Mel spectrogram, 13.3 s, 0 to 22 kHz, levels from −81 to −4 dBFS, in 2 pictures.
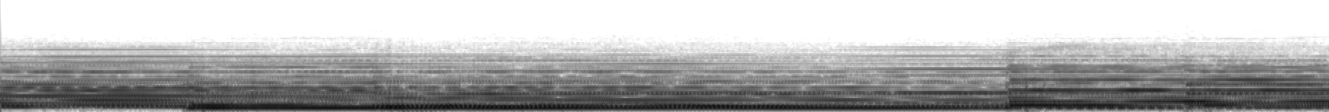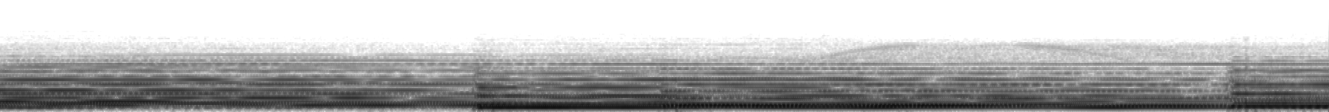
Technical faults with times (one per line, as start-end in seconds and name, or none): none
